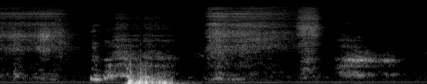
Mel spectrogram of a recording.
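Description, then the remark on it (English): A voice imitates a student breathing heavily while typing an essay in his dorm room: a series of loud, rough, airy exhales and inhales with a gravelly burst in the middle, with no words spoken. “And he just starts breathing really heavily.”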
